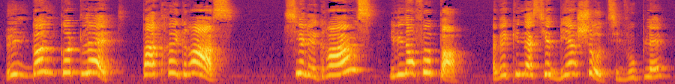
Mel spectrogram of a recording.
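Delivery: high, loud call from far off; calling across the room. A narrator's reading. Mother calling her order from the back of the room. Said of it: "du fond de la salle".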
